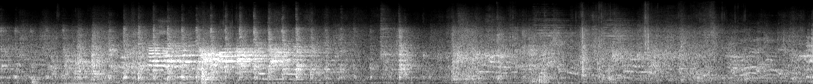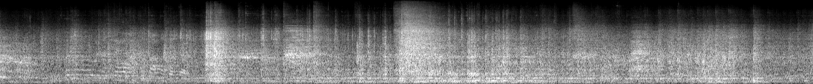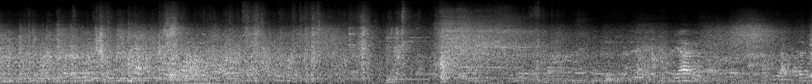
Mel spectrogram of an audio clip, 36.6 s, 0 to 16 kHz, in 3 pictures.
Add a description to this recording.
atmo im baumarkt, mittags im frühjahr 07, soundmap nrw: social ambiences, topographic fieldrecordings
